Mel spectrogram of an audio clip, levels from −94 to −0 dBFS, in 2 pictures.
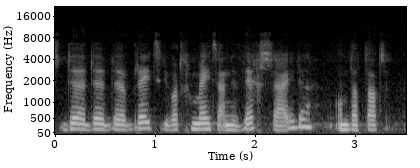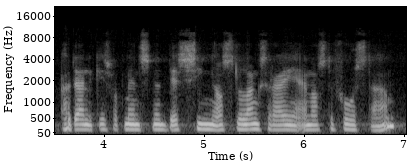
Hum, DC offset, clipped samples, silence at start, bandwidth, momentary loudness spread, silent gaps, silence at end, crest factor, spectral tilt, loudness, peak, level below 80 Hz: none; under 0.1%; under 0.1%; 0.05 s; 9.6 kHz; 5 LU; none; 0.1 s; 14 dB; -7 dB/octave; -31 LUFS; -18 dBFS; -68 dBFS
